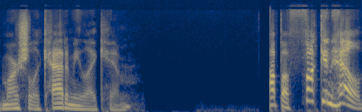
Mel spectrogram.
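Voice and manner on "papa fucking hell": startled curse. Acted. Startled by a sudden outburst.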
